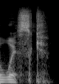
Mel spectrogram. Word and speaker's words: whisk: of funny because they they pronounce the H before the the W.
